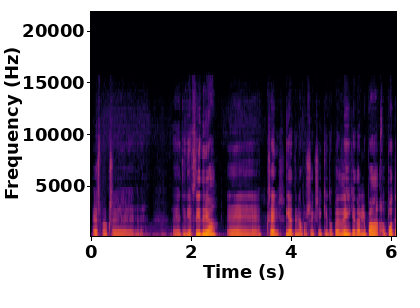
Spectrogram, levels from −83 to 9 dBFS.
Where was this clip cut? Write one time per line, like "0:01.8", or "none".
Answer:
0:02.6
0:03.9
